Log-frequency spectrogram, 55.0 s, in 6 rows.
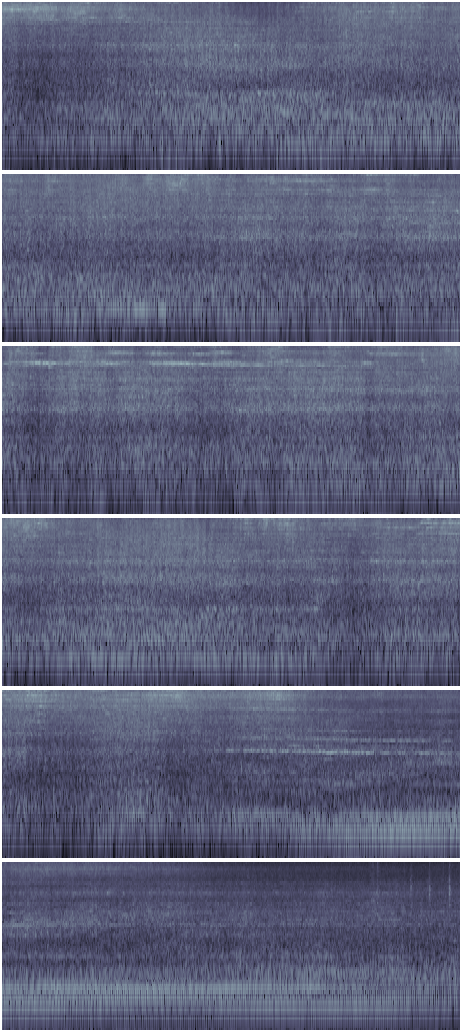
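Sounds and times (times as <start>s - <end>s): high-pitched wheel squeals: 0.0s - 2.6s, 16.4s - 28.6s, 32.2s - 49.0s
train wheels on rails: 0.0s - 54.9s.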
